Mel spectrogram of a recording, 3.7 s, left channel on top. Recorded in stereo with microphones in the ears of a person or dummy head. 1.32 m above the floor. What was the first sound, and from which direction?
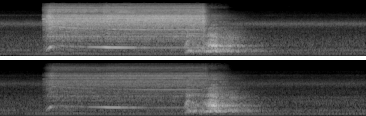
A drill, 70° left (ahead or behind).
